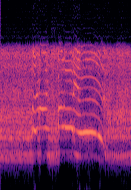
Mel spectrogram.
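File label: English on fire mood med; War Thunder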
